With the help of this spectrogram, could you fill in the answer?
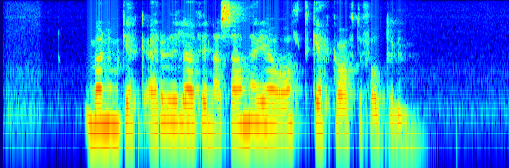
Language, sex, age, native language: Icelandic, female, 50-59, Icelandic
